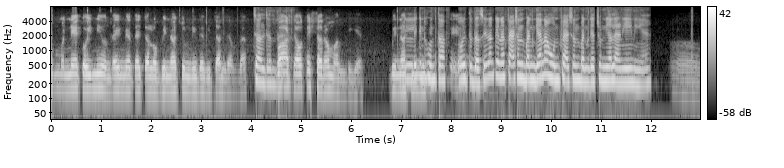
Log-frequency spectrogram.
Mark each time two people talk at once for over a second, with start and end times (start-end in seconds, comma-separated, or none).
none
